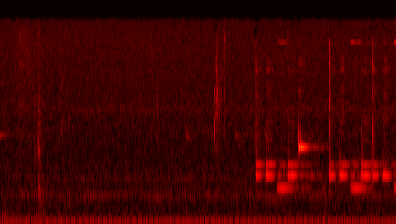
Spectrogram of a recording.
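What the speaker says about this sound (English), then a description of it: "Oh, my phone's gone off, I'm sorry." A mobile phone ringtone plays as a quiet run of short repeated electronic beeps at varying pitches. A faint background of computer-game sound runs underneath, with no talking.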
